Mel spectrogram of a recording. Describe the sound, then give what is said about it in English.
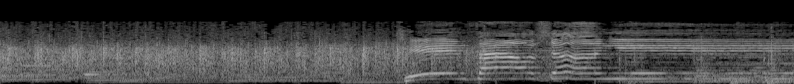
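An audience claps loudly and continuously in praise for several seconds during a morning church service, a dense wash of many hands, before sustained musical tones and voices rise and take over as the clapping thins out. “Now give him one more hand clap of praise this morning.”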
